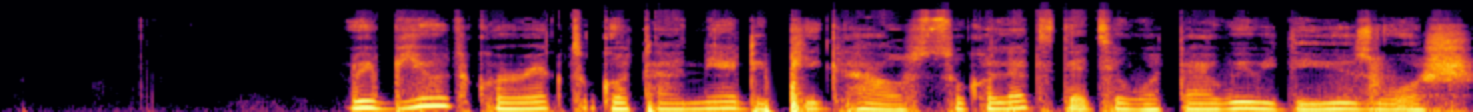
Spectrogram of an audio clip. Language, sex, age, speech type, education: Nigerian Pidgin, female, 15-29, spontaneous, tertiary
